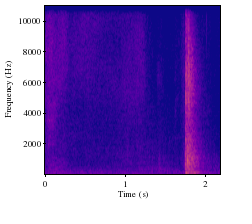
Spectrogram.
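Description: Faint scratching of writing on a board that fades out after about a second, then a single short, sharp sound near the end.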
